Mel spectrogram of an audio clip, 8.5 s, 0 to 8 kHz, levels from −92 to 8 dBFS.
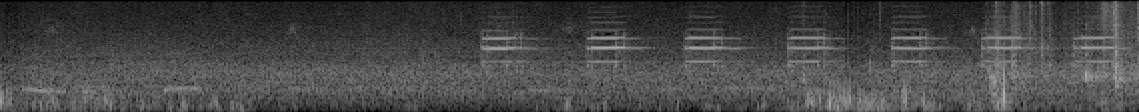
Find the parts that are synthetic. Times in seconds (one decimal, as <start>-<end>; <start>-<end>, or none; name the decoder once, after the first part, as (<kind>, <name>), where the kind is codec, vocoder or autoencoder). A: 0.6-1.4 (vocoder, Vocos); 2.4-3.3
